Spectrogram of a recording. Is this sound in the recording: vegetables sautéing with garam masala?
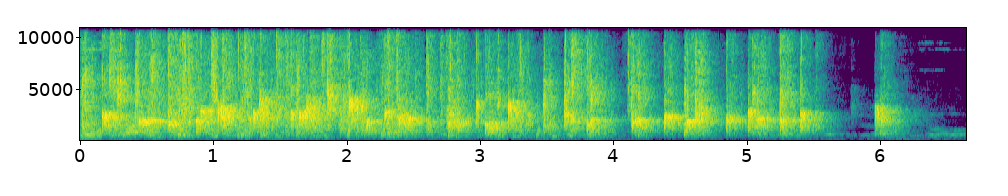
no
